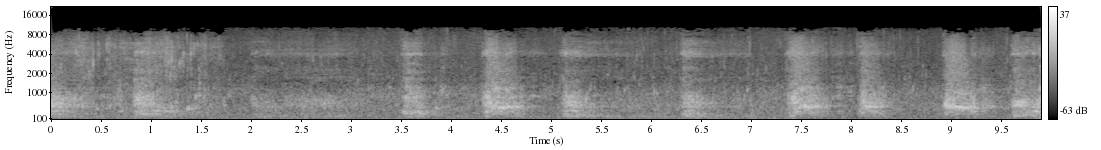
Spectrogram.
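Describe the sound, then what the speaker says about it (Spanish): Dogs barking as a dramatized film sound effect in a biblical audio drama, a series of separate bursts spread through the scene against a soft watery background, no speech. "Los perros lamieron su sangre."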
